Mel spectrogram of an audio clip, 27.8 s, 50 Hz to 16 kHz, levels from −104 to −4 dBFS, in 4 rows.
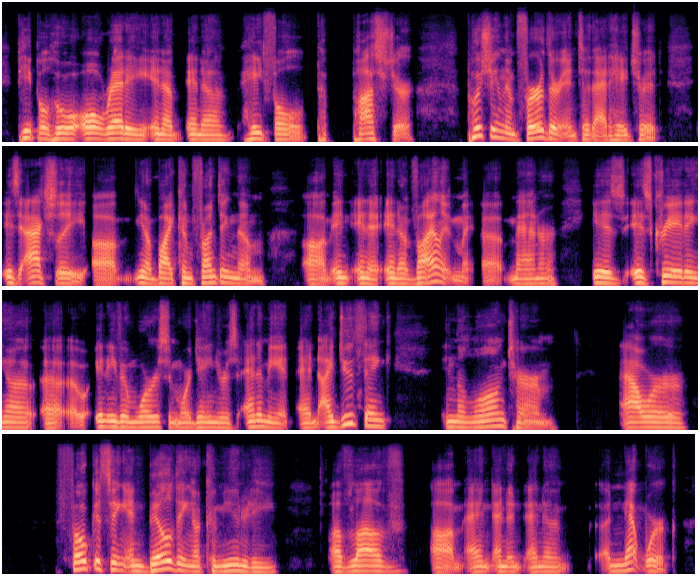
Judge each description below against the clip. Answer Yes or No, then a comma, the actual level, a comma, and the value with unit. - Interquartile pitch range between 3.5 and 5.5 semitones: No, narrow, 2.6 semitones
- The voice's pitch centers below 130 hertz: No, low, 135 Hz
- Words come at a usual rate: Yes, average, 155 wpm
